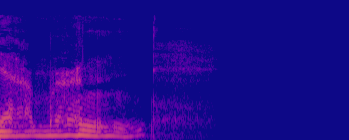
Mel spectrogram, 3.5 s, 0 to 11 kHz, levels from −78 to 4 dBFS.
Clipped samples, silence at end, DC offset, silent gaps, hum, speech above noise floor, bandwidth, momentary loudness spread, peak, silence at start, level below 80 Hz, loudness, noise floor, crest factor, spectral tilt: under 0.1%; 1.45 s; under 0.1%; none; none; over 53 dB; 7.6 kHz; 20 LU; -24 dBFS; 0 s; -70 dBFS; -39 LUFS; under -90 dBFS; 18 dB; -6.5 dB/octave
